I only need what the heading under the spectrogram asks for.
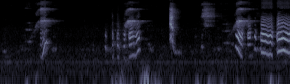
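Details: Talking pet ringneck parrot, a male, saying "MashaAllah" in its own way: a series of rising and falling squawky syllables with speech-like sweeps, ending in a wavering, warbling phrase, with faint low background noise.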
